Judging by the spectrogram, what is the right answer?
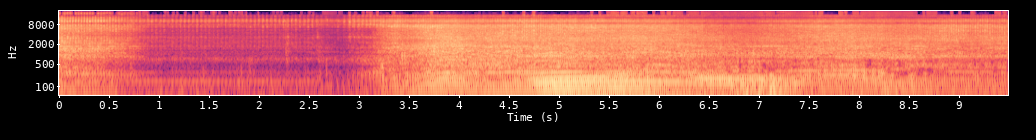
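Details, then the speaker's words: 1984 Honda ATC 200M single-cylinder three-wheeler, barn find stored 30 years, running after parts replacement and repairs; choke cable off, choked by hand. Thumps from quiet idle into strong even beat pulling away under load; runs like a charm, normal. "He runs like a charm. Better than a John Deere."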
